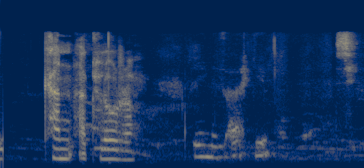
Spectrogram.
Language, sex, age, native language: Icelandic, female, 10, Icelandic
